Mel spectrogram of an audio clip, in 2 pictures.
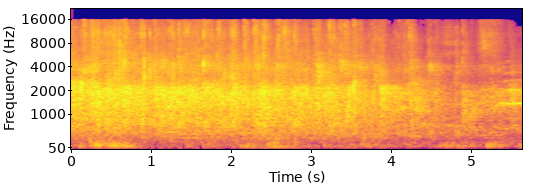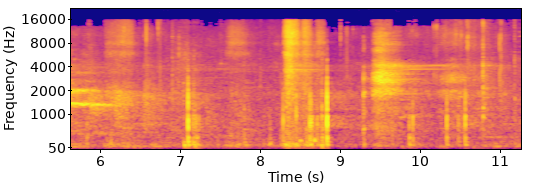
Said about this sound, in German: Dann doch alle mal ganz fest klatschen, dass sie sich alle verbeugen können. Und das Kids-Treff geht jetzt wieder zurück, den Sie doch gerade noch mal mit einem riesen Applaus raus begleiten.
